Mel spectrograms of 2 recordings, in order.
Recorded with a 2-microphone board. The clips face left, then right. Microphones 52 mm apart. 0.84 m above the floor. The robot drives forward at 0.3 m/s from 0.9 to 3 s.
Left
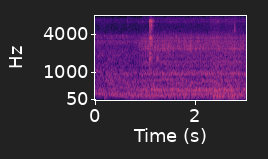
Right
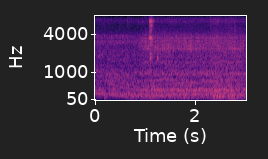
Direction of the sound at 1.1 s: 60° left (ahead or behind).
